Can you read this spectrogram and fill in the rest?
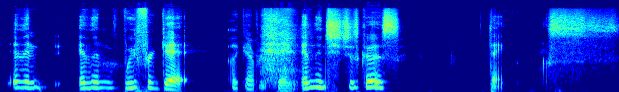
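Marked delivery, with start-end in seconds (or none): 4.9-6.2 faintest, barely audible whisper. Retelling what a girl at a sleepover said: imitating a very quiet voice. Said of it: "In the quietest voice possible".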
